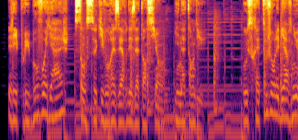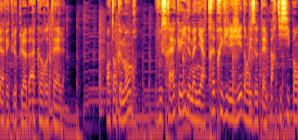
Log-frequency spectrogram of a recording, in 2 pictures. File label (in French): Voix Off Institutionnel; Accor Hotels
